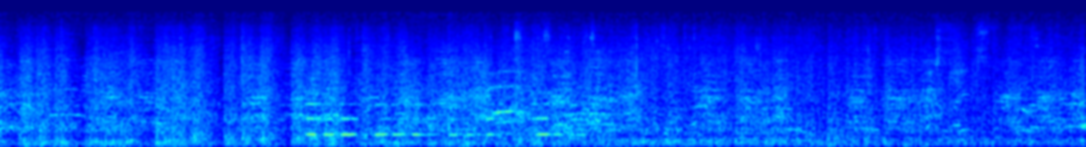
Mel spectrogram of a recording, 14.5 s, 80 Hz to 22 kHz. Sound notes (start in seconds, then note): 0.0 crowd cheering and applauding; 6.1 horn beeping; 13.3 crowd cheering and applauding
